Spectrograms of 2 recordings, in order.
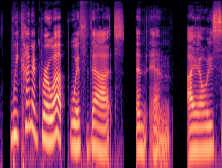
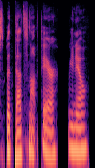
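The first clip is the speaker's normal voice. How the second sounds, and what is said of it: Mom voice. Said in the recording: “this is my mom voice”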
